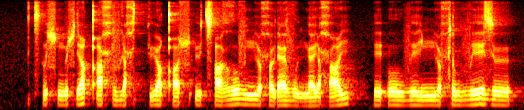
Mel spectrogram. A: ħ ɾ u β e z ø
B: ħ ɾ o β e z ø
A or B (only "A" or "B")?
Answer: A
